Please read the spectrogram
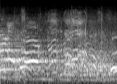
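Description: Several people's voices shouting and calling over one another during play: sideline chatter and yelling at a rugby match, with no words clear.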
